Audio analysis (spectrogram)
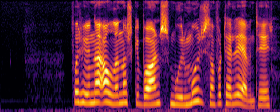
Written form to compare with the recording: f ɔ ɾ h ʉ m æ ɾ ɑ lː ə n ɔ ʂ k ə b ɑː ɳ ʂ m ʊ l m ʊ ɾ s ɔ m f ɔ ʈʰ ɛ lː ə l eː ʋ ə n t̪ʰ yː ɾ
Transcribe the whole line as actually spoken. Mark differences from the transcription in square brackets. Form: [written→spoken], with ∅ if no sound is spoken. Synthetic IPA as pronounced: f ɔ ɾ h ʉ [m→n] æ ɾ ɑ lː ə n ɔ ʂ k ə b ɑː ɳ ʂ m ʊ [l→ɾ] m ʊ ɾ s ɔ m f ɔ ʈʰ ɛ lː ə [l→ɾ] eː ʋ ə n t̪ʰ yː ɾ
